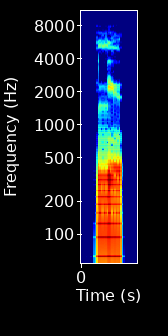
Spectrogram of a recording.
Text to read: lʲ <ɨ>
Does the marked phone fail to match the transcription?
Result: no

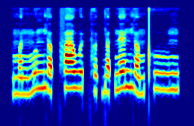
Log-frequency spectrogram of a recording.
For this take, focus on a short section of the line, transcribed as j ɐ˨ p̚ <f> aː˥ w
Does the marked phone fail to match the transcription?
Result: no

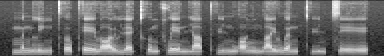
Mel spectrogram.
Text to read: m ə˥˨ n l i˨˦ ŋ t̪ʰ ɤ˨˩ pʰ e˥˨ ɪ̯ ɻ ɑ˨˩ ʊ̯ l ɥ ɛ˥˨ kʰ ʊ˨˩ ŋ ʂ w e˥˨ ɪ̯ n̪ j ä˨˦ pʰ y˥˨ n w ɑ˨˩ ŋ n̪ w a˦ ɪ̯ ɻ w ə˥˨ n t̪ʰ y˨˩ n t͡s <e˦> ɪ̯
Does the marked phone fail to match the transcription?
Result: yes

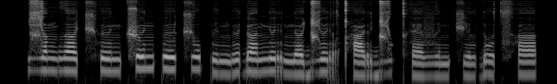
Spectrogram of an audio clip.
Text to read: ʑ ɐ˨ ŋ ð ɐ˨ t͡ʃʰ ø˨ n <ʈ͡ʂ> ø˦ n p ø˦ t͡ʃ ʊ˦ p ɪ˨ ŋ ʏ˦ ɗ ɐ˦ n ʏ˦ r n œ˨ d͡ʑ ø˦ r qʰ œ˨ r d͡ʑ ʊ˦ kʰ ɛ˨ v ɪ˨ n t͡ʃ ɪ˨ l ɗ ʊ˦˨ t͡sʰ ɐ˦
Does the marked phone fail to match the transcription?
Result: no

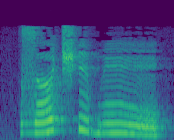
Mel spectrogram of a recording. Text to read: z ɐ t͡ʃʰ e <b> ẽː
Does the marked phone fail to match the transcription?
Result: no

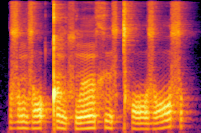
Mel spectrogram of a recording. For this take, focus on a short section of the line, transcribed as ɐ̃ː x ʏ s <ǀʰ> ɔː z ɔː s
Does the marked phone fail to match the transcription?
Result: no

